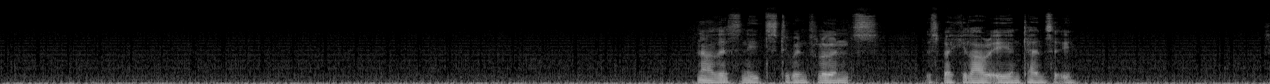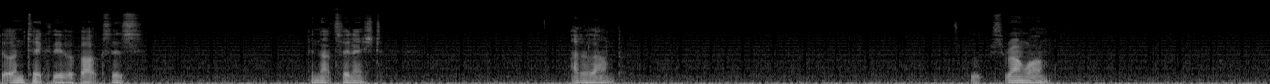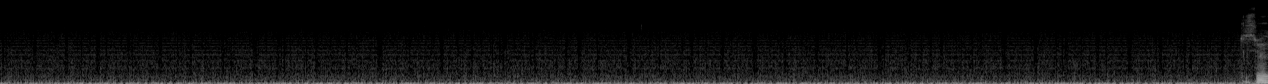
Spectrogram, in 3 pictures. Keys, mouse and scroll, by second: 16.3 click, 16.6-19.0 middle drag, 19.6-20.9 drag, 24.6 Delete, 26.5-28.2 drag, 33.3 alt+g, 34.4-36.4 drag, 37.0 KP_0.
